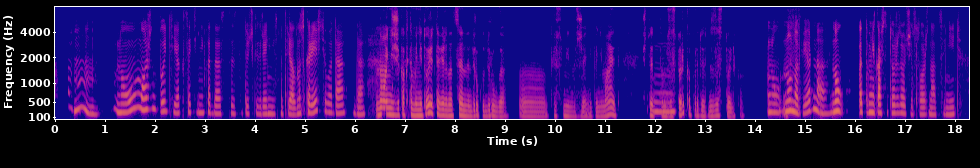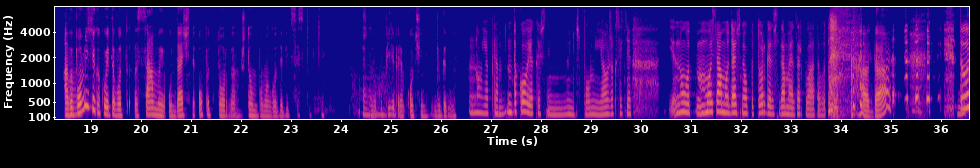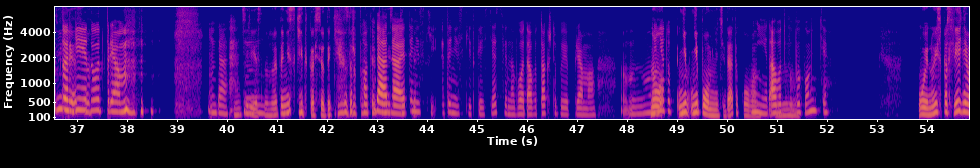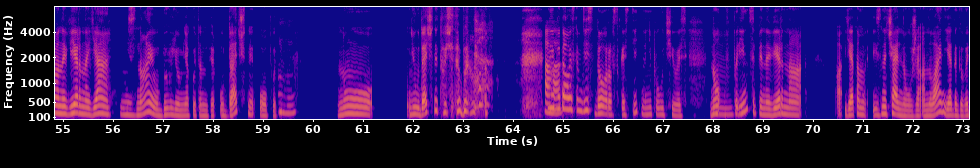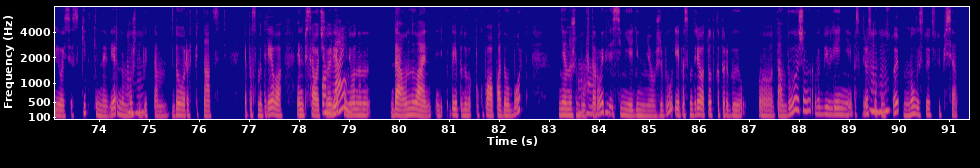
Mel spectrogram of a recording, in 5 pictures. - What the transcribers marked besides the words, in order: other background noise; chuckle; surprised: "Аха, да?"; laugh; tapping; laughing while speaking: "всё-таки. Зарплата это не скидка"; stressed: "удачный"; laughing while speaking: "точно был"; laugh; chuckle; in English: "Paddle Board"
- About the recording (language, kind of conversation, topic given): Russian, unstructured, Вы когда-нибудь пытались договориться о скидке и как это прошло?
